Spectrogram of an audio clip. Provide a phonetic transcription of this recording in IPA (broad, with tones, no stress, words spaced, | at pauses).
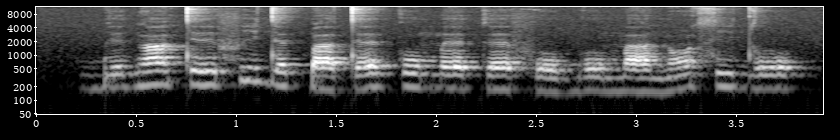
ɡ͡be˧ɡã˦ te˦ fi˦dɛ˧ k͡pa˨tɛ˨˦ko˧mɛ˧ kɛ˧fo˨ bo˨ma˨nɔ̃˨˦ si˦do˦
